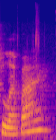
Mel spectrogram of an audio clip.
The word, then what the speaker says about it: Levi: you guys call him Levy he's Levi to me he's jeans I'm just gonna call him jeans from now on I I usually call him likei is pronounced leevi he's B bad ass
